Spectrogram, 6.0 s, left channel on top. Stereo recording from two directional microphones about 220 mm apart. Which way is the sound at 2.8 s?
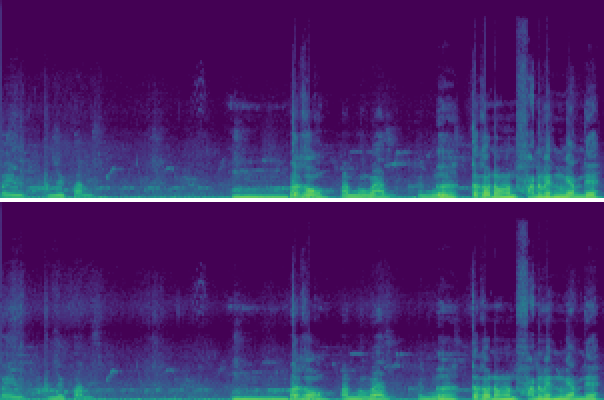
15° left (ahead or behind).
